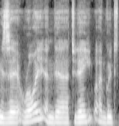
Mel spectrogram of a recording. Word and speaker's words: Roi: In Hebrew, it's pronounced Roy.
